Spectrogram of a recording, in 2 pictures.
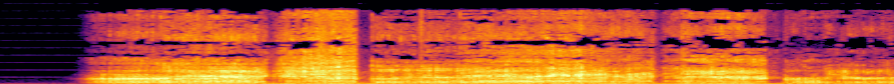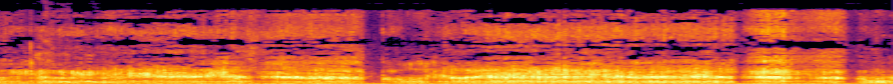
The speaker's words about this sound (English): It's a person giving a Rottweiler a bath, and the Rottweiler is not very happy. Listen.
